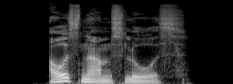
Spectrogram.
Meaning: exceptionless
- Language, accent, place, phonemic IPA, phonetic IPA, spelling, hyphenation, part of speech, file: German, Germany, Berlin, /ˈaʊ̯snaːmsloːs/, [ˈʔaʊ̯snaːmsloːs], ausnahmslos, aus‧nahms‧los, adjective, De-ausnahmslos2.ogg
